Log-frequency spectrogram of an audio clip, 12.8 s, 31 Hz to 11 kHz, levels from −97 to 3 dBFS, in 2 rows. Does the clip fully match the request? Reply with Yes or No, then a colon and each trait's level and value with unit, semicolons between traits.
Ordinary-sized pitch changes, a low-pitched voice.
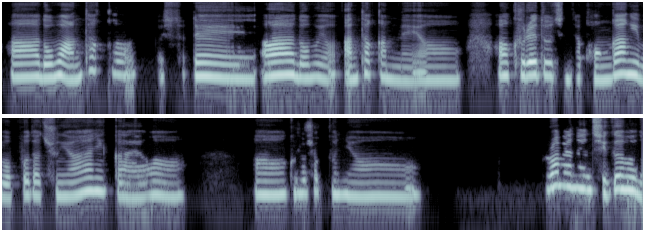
No: average, 3.9 semitones; high, 215 Hz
